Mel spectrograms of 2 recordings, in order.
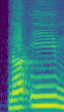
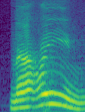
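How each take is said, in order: First: A glottal stop comes before the final syllable. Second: A throaty pharyngeal sound comes before the final syllable. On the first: The speaker calls it wrong. "Bukan hamzah, bukan naim. ... salah" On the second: The speaker calls it right.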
